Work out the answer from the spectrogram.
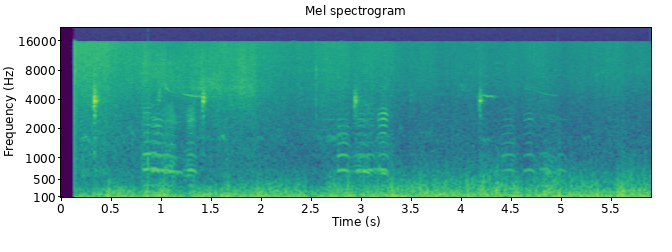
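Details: Sandhill crane taking flight at Tyre, New York, on April 19: two short bursts of rolling, rattling, harmonic calls early on, with fainter notes later. Strong wind rumble runs throughout.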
